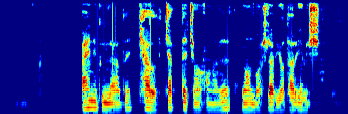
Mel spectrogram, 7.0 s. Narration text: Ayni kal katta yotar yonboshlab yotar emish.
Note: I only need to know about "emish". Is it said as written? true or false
true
